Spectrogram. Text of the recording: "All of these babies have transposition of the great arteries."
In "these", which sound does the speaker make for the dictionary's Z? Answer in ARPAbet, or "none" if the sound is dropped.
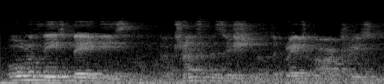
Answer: Z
